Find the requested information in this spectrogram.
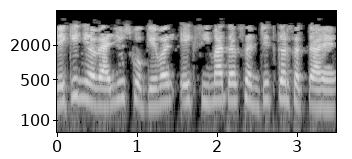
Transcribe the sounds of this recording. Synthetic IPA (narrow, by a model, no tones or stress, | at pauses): leːkɪnjɐʋɛːljuːskokeːʋəleːksiːmat̪ɐksɐ̃ɲt͡ʃɪt̪kɐɾsɐk̚t̪aɦɛː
